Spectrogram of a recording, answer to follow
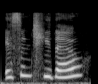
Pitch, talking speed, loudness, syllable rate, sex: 360 Hz, 185 wpm, -15 LUFS, 3.7 syllables/s, female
